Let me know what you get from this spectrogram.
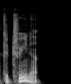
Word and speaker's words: Catriona: Die heißt Katrina. – Ach, Katrina wird es ausgesprochen. – Ja. – Catriona, Katrina. – Das ist halt wie bei Saoirse. Das ist das O ist einfach quasi stumm.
